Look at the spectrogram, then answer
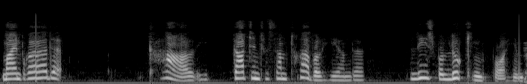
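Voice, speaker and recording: Anxious young Viennese woman, husky. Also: fairly high pitch, lively intonation, no room sound. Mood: anxious, bitter. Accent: German. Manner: pleading, halting foreign English. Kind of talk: 1940s radio drama acting. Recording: muffled 1940s radio recording.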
